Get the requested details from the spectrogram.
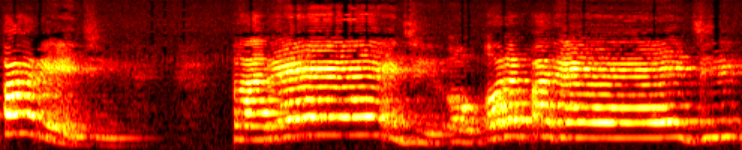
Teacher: Em parede, a sílaba tônica é o re.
